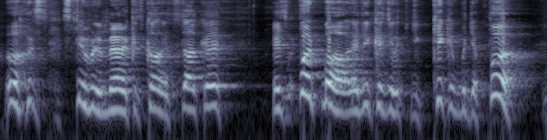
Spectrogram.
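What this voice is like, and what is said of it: Indignant imitated voice, English-sounding. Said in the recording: “Was that an English accent? ... No. That was just someone being a bit indignant.”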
